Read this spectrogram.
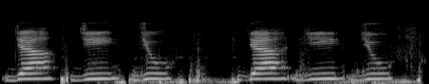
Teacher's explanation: Tengah lidah menempel ke langit-langit ini tepat ya jangan ada hembusan nafas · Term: huruf Jim, huruf jim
